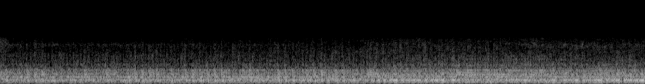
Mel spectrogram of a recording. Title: LG Dishwasher making noise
